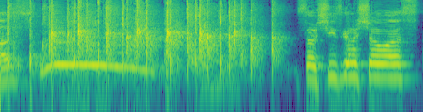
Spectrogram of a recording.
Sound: applause

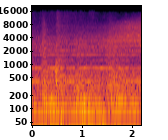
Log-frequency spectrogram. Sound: gasps; intense music

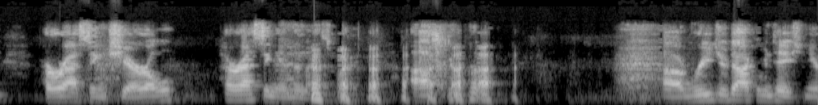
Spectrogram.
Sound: laughs

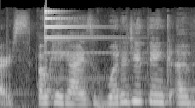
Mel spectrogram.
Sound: bell chime

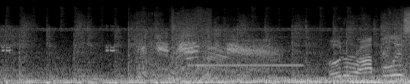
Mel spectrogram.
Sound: revving aggresively

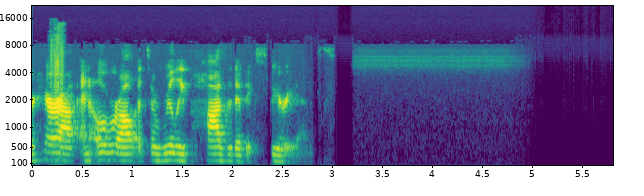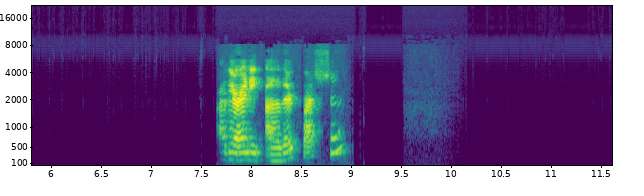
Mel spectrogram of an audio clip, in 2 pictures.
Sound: silence

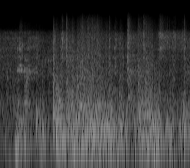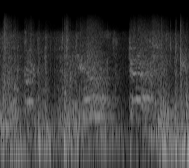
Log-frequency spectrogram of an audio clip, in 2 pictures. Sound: loud thuds; loud grunts

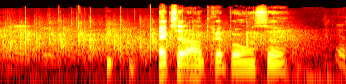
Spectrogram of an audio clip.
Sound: applause

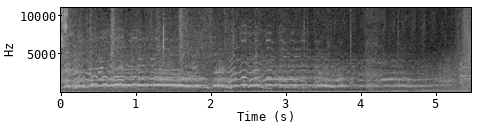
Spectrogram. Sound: crow rejoicing

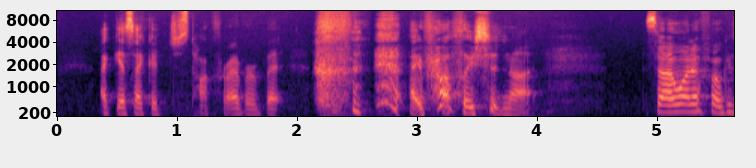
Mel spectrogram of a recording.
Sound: laughs

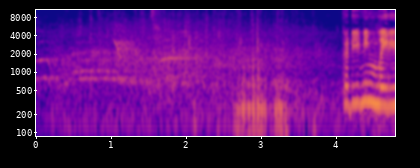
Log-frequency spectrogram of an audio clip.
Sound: audience applauding

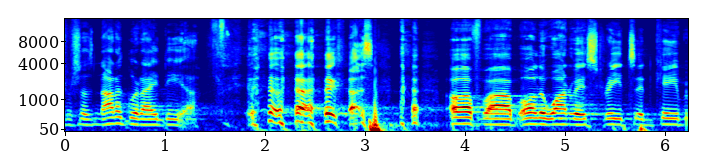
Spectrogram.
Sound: chuckles

